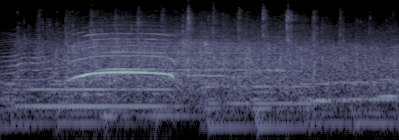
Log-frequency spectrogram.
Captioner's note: audience cheering and applauding; graduation music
